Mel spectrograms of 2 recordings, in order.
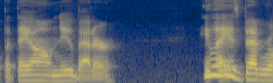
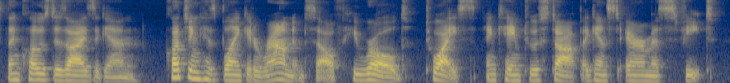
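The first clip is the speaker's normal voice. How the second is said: plain reading voice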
